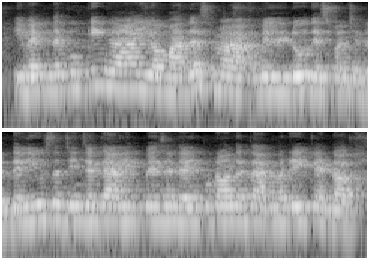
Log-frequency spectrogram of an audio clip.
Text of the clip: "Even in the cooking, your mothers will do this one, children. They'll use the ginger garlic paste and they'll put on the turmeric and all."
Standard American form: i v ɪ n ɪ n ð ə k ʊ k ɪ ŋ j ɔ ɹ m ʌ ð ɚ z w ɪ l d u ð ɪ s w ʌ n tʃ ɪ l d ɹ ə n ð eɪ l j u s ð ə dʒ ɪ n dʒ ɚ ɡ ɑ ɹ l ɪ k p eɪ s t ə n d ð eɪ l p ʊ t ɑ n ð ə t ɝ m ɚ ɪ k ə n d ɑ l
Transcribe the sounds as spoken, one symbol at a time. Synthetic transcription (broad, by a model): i v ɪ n ɪ n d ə k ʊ k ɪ ŋ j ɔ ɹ m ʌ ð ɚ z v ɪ l d u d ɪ s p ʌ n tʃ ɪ n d ə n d eɪ l j u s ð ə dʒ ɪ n dʒ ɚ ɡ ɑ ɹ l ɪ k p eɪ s ə n d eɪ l p ʊ t ɑ n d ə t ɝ m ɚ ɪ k ə n d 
